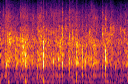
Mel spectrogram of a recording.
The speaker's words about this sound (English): Come on, let's cheer for that, right? Yep.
